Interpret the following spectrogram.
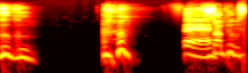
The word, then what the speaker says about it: Google: How's it pronounced? Google. Fair. Some people say goggle.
